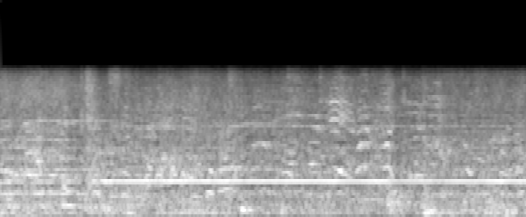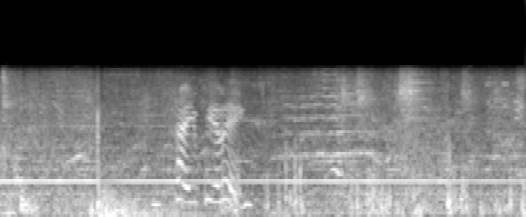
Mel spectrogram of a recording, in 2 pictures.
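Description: A young woman talks and laughs close by, outdoors.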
